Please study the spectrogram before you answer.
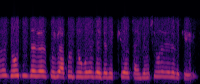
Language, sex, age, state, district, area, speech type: Odia, male, 18-30, Odisha, Balasore, rural, conversation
